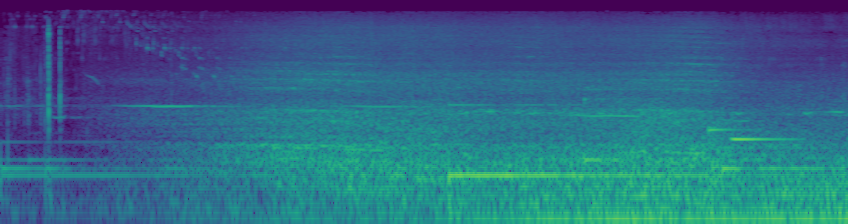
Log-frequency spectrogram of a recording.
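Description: train running

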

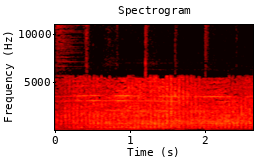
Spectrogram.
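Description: helicopter rotor overhead

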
